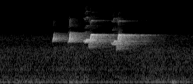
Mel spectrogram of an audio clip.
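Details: Black-crested bulbul song intended to prompt birds that are slow to sing: a compact phrase of four bright, slurred whistles, the middle notes loudest, lasting about one second over a quiet low hum.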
